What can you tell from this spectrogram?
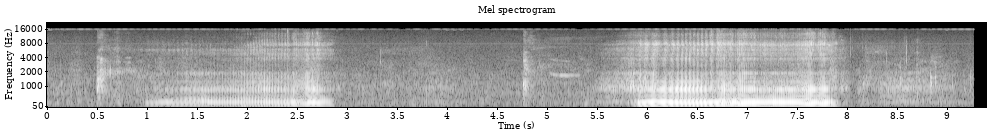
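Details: Snoring: two loud, rattling, voiced snores on the in-breath, separated by a quiet pause.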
